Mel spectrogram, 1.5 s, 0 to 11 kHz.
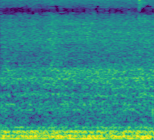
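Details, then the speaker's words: Jeep WJ 4.0 six after code P0351 shaking and poor acceleration, fixed by replacing coil and spark plugs and resetting the battery: starts on the first try, low steady even idle with no stumbles or shaking. "ด้วยสตาร์ทที่เดียวติดปกตินะ"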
